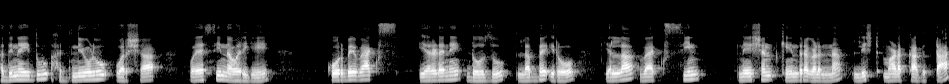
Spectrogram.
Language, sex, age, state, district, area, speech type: Kannada, male, 18-30, Karnataka, Bidar, urban, read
